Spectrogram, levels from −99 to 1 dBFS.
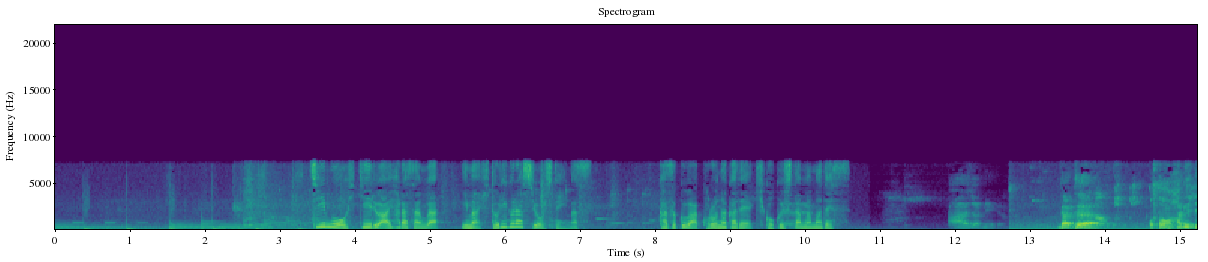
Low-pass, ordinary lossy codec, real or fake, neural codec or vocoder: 7.2 kHz; none; real; none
